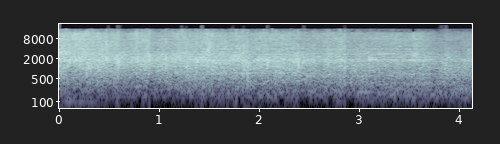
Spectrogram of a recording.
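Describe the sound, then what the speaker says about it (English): A large audience applauds at the official closing and awards ceremony of the JETS Fair 2025 in the Lusaka Region. The applause is dense and steady, loud and sustained throughout with no pauses and no voices. "A very big hand of applause to our Tesos."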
